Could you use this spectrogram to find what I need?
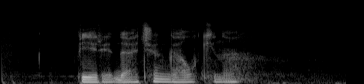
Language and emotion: Russian, neutral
